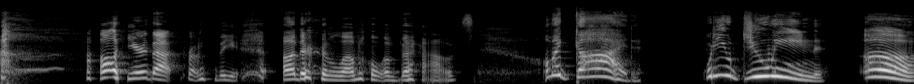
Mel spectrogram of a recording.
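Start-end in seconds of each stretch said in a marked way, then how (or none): 5.4-8.3 high, loud, slow exasperated yell. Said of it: "Chad will yell".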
